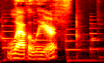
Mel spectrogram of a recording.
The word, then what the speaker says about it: lavalier: And if you didn't know, that's how you say it. Lavalier.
